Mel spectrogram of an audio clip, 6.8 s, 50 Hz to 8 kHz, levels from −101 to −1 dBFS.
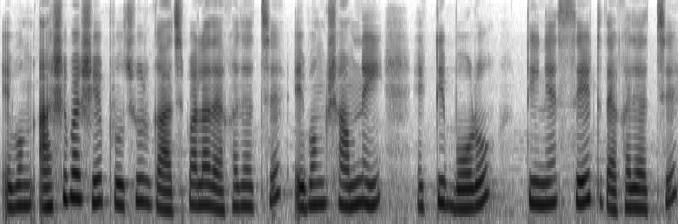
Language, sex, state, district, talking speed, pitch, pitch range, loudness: Bengali, female, West Bengal, Malda, 135 wpm, 235 Hz, 215-260 Hz, -15 LUFS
